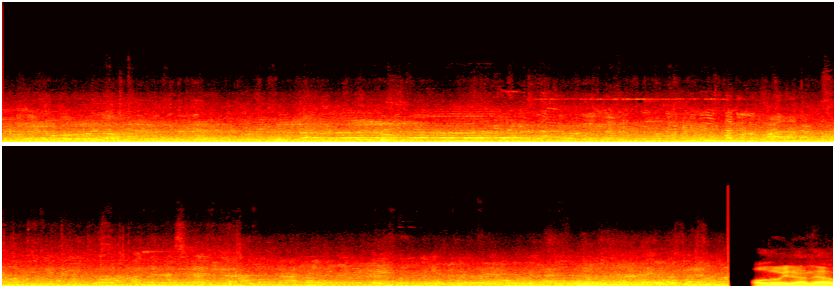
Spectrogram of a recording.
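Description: A crowd of people chatters and walks by outdoors.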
